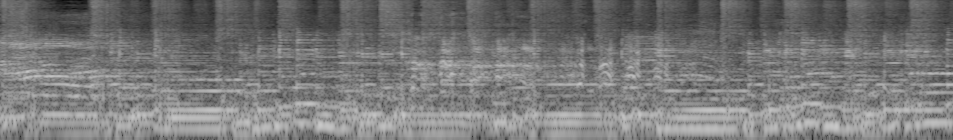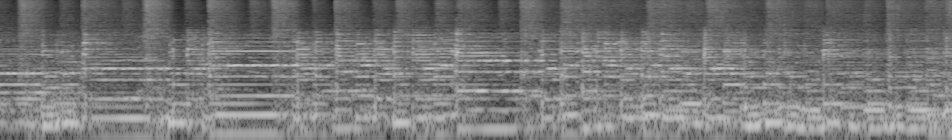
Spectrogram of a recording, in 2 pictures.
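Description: Live band playing an instrumental passage: electric guitar lines with string bends over a repeating bass line and a steady drum beat.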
